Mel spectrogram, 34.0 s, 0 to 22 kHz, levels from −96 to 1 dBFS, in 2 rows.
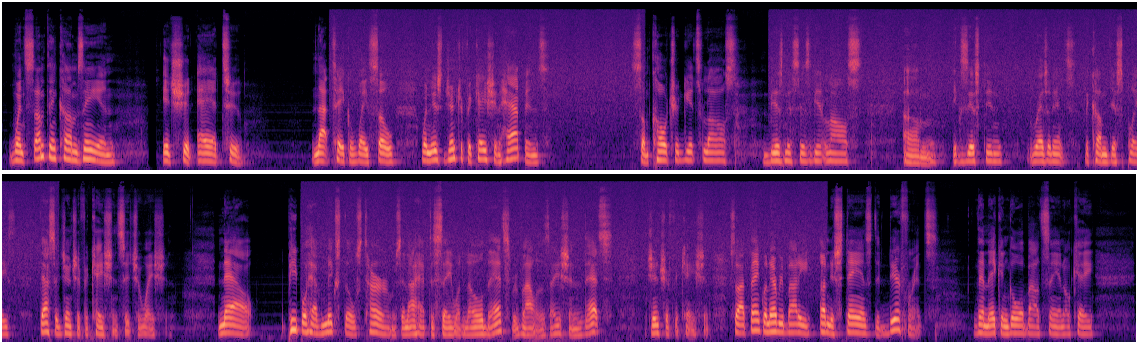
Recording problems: hiss; noticeable; from 5 to 9.5 s, from 11 to 18 s and from 22 to 29 s; 20 dB below the speech

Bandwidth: 18.5 kHz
